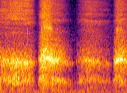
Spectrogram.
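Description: Loud, exaggerated deep breaths, several airy inhales and exhales in quick succession with brief pauses between, a deliberate demonstration of trying to breathe deeper. No talking.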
